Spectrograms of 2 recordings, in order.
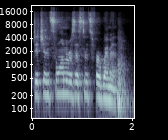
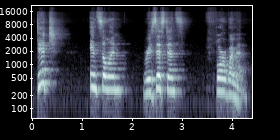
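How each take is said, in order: First: The phrase is said quickly. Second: The phrase is said more slowly. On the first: The speaker calls it wrong. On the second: The speaker calls it right.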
